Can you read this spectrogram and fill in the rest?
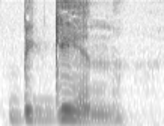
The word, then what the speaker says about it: begin: Первый – begin. И, краткий и. Потом began, звук лягушка, когда мы улыбаемся, чуть отстраняем вниз и быстро ставим на место. Begun, краткий а, рот минимально открывается.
